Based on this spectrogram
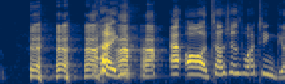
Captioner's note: laughs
